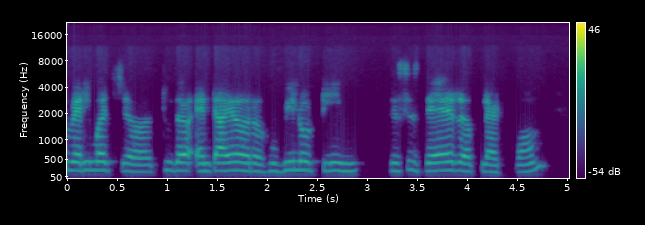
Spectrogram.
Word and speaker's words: Hubilo: I also had to learn to pronounce what is this Hubilo, Hubilo. Now I know it is Hubilo.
